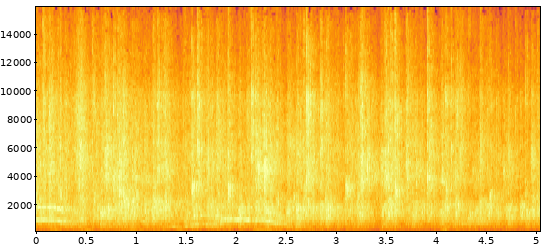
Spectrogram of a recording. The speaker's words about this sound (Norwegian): Det, det fortjener applaus. Ja, det... Vi er jo tross alt live.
